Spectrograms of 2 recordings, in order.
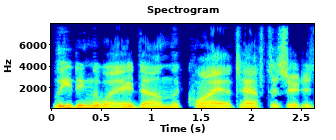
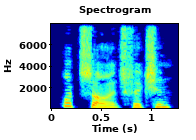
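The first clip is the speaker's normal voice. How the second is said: put-on higher, puzzled boy's question; curious boy; 8 semitones higher than usual. A narrator's reading. Lost boy asks the sergeant, higher and curious. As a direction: ask it like a wondering child. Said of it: "he asked".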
